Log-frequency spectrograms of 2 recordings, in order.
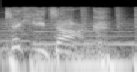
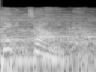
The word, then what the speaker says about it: TikTok: Number two, you call it the Tiki Tok. You idiot. It's, it's TikTok.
